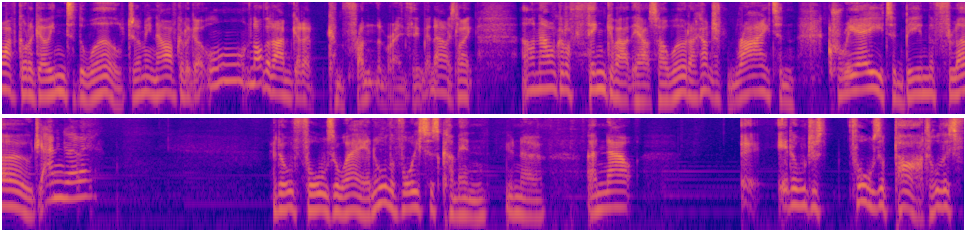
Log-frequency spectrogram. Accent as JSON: {"language": "English", "region": "Midlands", "country": "United Kingdom", "tie": "born or raised there", "said": "all the years of growing up in the Midlands in a kind of like, think you're better than us, don't you?"}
